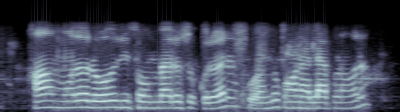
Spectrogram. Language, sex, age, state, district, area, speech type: Odia, male, 18-30, Odisha, Cuttack, urban, conversation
